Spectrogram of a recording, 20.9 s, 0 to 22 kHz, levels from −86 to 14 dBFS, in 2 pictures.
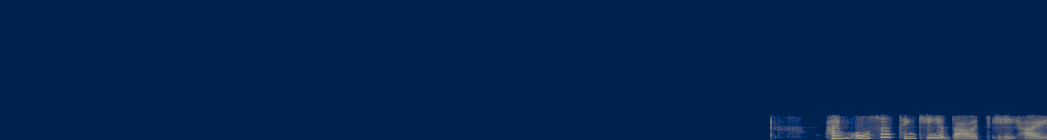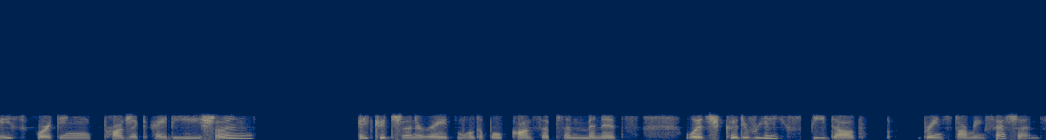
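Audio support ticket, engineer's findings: Bluetooth CVSD headset codec, throughout. Band held to roughly 300 Hz–3.7 kHz, nothing above 4 kHz, with granular hiss beneath and scratchy sibilants. Points to a 64 kbit/s CVSD link. Unlike plain band-limiting, the one-bit adaptive step overloads on loud high content and distorts it.

Unconcealed Bluetooth headset packet loss at 12.13 s, just after "supporting project". A 15 ms hole with hard edges, silence or an idle pattern filling it, about two packets' worth. Unlike a gate or VAD dropout, the cut is abrupt and sits inside ongoing speech, with no concealment smoothing it over.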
